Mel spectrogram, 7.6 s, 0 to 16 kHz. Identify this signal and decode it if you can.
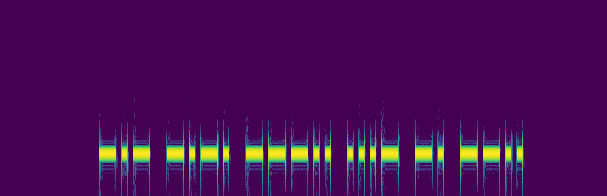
Morse code, heard as a keyed tone, about 17 wpm, 700 Hz. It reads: KC8VNZ
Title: USA Call Signs - 6 Characters - 4x Character Spacing - 17wpm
